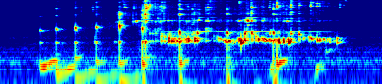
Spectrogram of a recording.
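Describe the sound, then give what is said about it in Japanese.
Liquid glugs from a bottle (not an expensive one) into a glass as a drink is poured for the speaker, starting with a few distinct gulping bursts and settling into a steady pour with a rising pitch as the glass fills, clear with no talking. “お、今度は眷属くんがお酌してくれるのかい？”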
